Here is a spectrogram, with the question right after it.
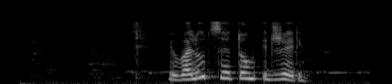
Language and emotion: Russian, positive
